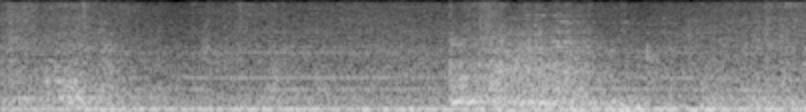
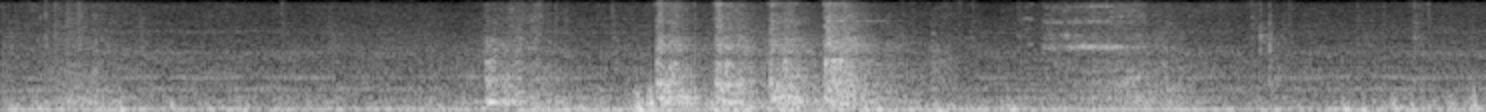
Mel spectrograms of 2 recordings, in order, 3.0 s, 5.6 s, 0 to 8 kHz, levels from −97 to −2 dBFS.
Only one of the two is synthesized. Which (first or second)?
second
